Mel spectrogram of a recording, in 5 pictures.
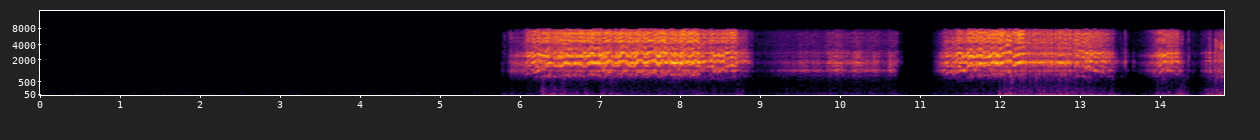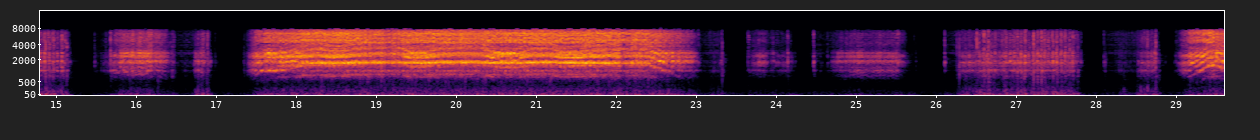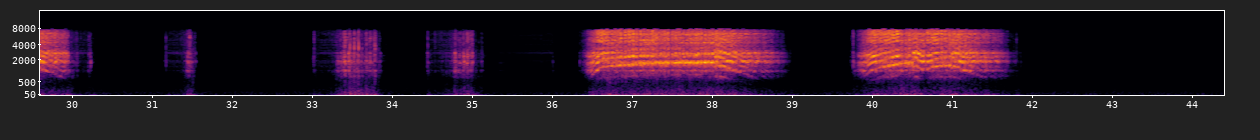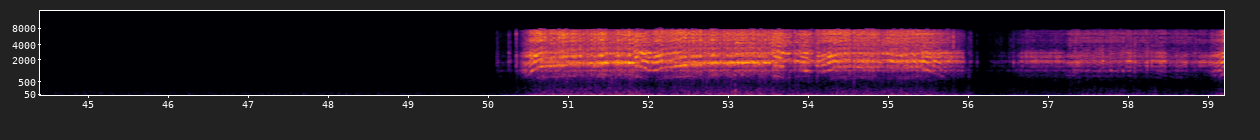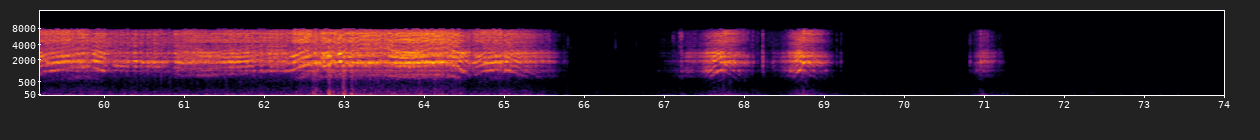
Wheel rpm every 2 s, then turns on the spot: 0, 0, 10, 200, 90, 80, 130, 40, 70, 220, 220, 40, 20, 30, 40, 0, 0, 0, 140, 30, 90, 0, 0, 0, 0, 120, 190, 130, 30, 90, 120, 190, 70, 30, 10, 10, 10.
8-10 26-28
